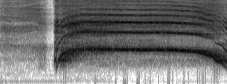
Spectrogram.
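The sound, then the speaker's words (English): A voice imitates a wild, high-pitched yelp: one loud, sustained shriek that holds steady for nearly two seconds, then drops off, preceded by a brief softer breathy sound. “And you yelled out this yelp that I've never heard before.”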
